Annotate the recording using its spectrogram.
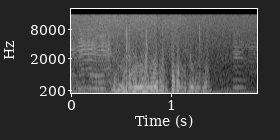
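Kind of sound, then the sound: insect, mosquitoes buzzing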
